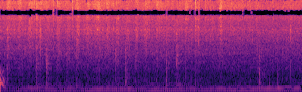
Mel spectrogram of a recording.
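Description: T-bone steak searing in avocado oil on a hot flat-top griddle, sizzling steadily with scattered small pops.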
